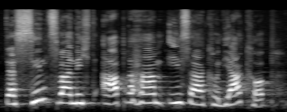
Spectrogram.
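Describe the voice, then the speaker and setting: A woman giving a lively sermon to a congregation in a church hall, asking them questions. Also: high voice, moderate pace. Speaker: preacher.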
